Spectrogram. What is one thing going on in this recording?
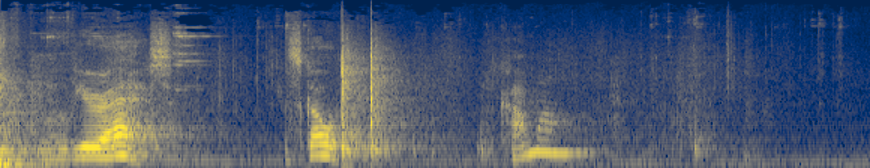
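Metal chains clink.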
